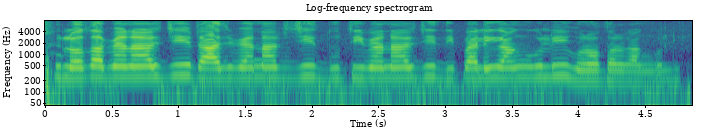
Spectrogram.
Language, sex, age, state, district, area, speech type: Bengali, female, 60+, West Bengal, Purba Medinipur, rural, spontaneous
